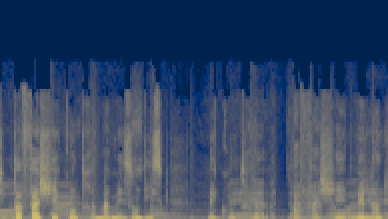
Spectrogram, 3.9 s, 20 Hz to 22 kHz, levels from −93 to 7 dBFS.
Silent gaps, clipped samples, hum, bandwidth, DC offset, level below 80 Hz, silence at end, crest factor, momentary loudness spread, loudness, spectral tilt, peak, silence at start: none; under 0.1%; none; 14 kHz; under 0.1%; -40 dBFS; 0 s; 20 dB; 13 LU; -22 LUFS; -5.5 dB/octave; 0 dBFS; 0 s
